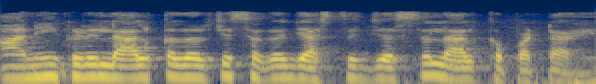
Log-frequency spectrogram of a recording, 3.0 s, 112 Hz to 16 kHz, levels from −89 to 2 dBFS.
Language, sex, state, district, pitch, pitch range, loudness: Marathi, female, Maharashtra, Mumbai Suburban, 165 Hz, 150-175 Hz, -15 LUFS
